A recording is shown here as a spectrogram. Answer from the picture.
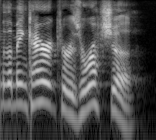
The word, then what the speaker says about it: Rusher: Russia, but it's spelled like R-U-S-H-E-R.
